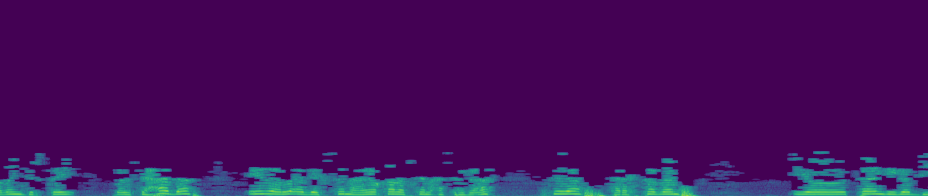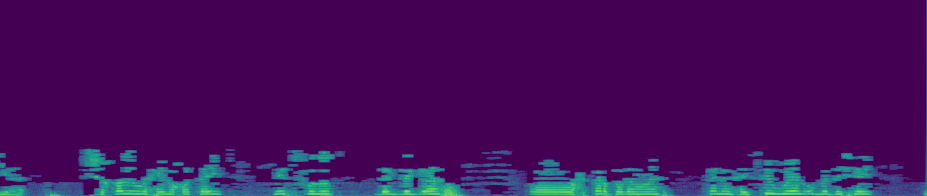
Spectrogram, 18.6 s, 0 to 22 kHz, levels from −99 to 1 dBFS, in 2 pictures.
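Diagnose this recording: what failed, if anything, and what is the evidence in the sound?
Codec stage, likely MP3 compression at a very low bitrate such as 8 kbps: the speech sounds heavily watery, and a spectrogram ends abruptly at 5.2 kHz.

Pre-echo, also from the codec: from 15.19 to 15.23 s a hiss spreads 40 ms ahead of an attack. The waveform shows noise before the onset.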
